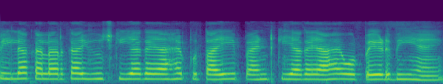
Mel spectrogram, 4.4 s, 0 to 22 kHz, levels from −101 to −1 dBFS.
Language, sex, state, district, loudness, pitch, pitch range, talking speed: Hindi, female, Uttar Pradesh, Muzaffarnagar, -16 LUFS, 240 Hz, 230-250 Hz, 215 wpm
